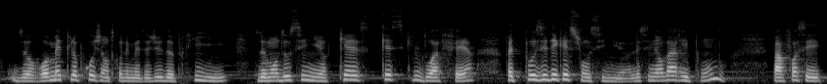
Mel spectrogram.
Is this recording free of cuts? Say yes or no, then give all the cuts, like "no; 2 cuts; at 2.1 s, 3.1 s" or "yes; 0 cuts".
yes; 0 cuts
